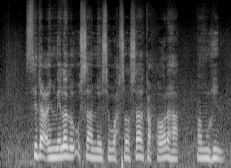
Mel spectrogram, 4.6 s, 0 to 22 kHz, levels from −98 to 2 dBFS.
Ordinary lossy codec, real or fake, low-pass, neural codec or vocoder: none; fake; none; codec, 44.1 kHz, 3.4 kbps, Pupu-Codec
